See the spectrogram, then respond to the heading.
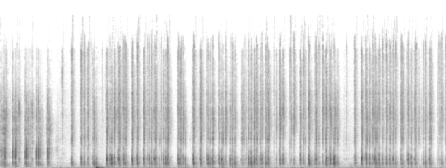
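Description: Natural fingernails tap fast and aggressively on a hard plastic surface, making a dense stream of short, dry, bright clicks like rapid typing. The clicks come in quick bursts with little ring, and a brief low thump is heard near the two-second mark.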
